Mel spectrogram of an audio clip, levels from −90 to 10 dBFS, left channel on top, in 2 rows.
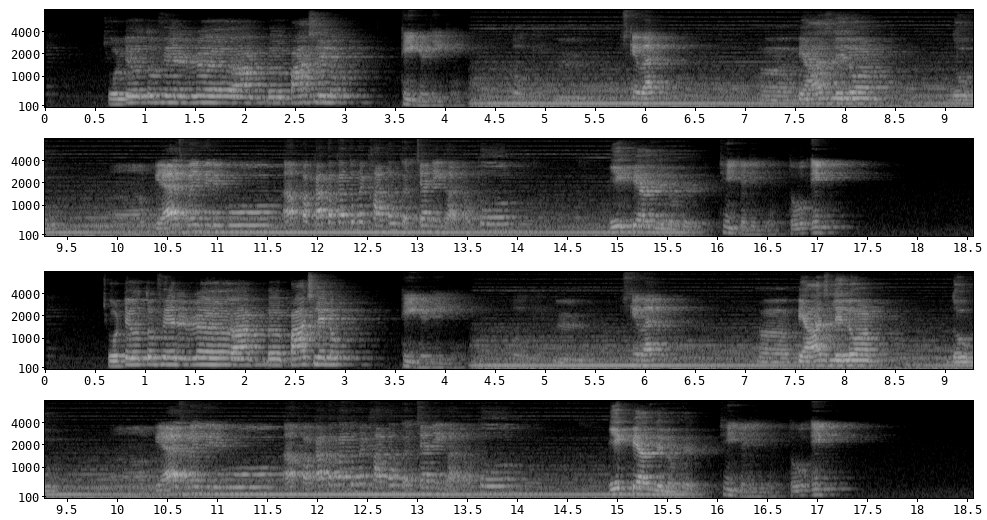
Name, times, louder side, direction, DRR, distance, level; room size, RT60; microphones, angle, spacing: voice 1, 0.6-3.0 5.1-5.4 7.1-8.3 9.0-9.3 14.9-15.8, right 3 dB, 50° right, 3 dB, 0.5 m, -31 dB
voice 2, 3.6-4.1 4.6-4.9 5.7-6.2 9.9-14.0 16.0-17.1, left 2 dB, 20° left, 0 dB, 0.5 m, -35 dB
sound 1, 4.2-15.7, equal, 90° left, 0.9 m, -39 dB
3.2 x 3.0 x 4.7 m, 0.85 s
head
